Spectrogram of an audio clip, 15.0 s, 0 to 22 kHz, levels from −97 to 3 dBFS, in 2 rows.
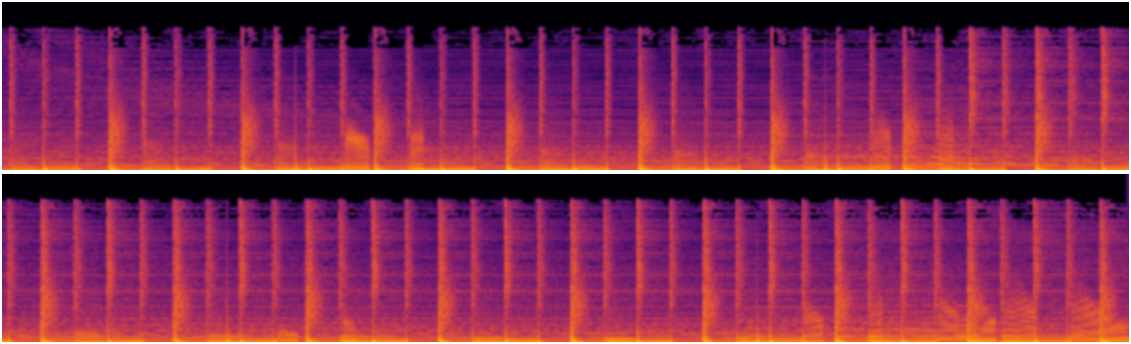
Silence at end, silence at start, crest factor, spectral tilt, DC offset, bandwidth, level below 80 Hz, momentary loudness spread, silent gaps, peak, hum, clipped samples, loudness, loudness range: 0 s; 0 s; 16 dB; -5 dB/octave; under 0.1%; 19.5 kHz; -24 dBFS; 3 LU; none; 0 dBFS; none; under 0.1%; -18 LUFS; 1 LU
